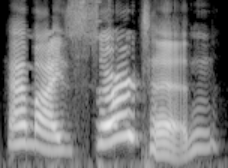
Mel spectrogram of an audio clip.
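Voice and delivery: high, loud, slow outraged cry; hammed-up indignant scream; mock scream. A narrator's reading. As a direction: shriek it back in disbelief. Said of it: "Missus Willoughby screamed".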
